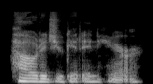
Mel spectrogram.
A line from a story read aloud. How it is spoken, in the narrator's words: I sighed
